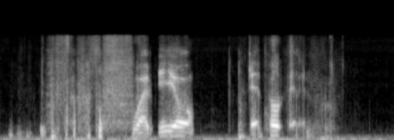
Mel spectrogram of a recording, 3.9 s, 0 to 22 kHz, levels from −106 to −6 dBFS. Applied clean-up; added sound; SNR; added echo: neural diffusion model UNIVERSE++.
